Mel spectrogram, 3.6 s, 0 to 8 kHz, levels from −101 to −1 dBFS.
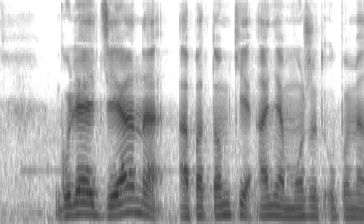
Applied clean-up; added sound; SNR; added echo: none; none; none; none.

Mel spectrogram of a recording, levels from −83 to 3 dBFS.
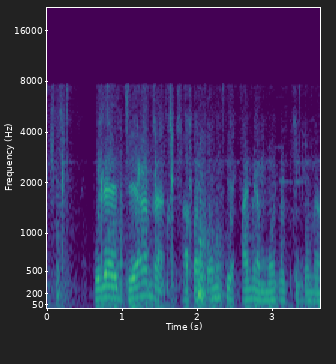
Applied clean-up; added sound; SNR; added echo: neural mask model RNNoise.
